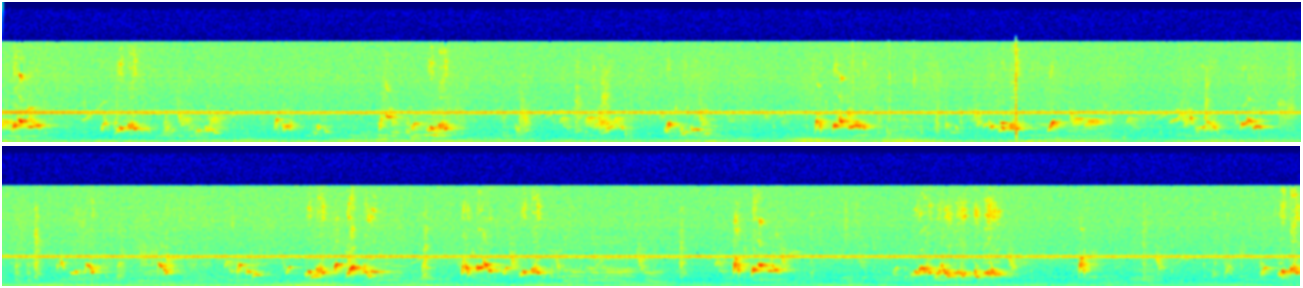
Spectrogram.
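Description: Red-whiskered bulbuls singing short, chirpy phrases, one every second or two, over a steady thin high-pitched tone.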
